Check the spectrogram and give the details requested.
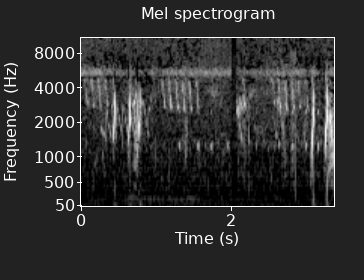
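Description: Quail giving sharp, bright notes in quick clusters, with busy small-bird chirping and a steady thin high whine behind.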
